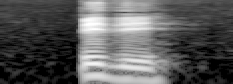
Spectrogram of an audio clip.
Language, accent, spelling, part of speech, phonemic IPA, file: French, France, PD, noun, /pe.de/, LL-Q150 (fra)-PD.wav
- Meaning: alternative form of pédé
